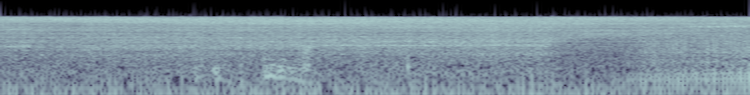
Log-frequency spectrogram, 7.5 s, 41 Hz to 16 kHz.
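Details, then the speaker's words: On-farm natural gas compressor with a pressure regulator (5–150 psi line pressure) and a surge tank, starting up with an even hiss of gas escaping. This is expected venting on startup. "well let's see we're going to give it a try here you'll hear a little gas escaping"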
